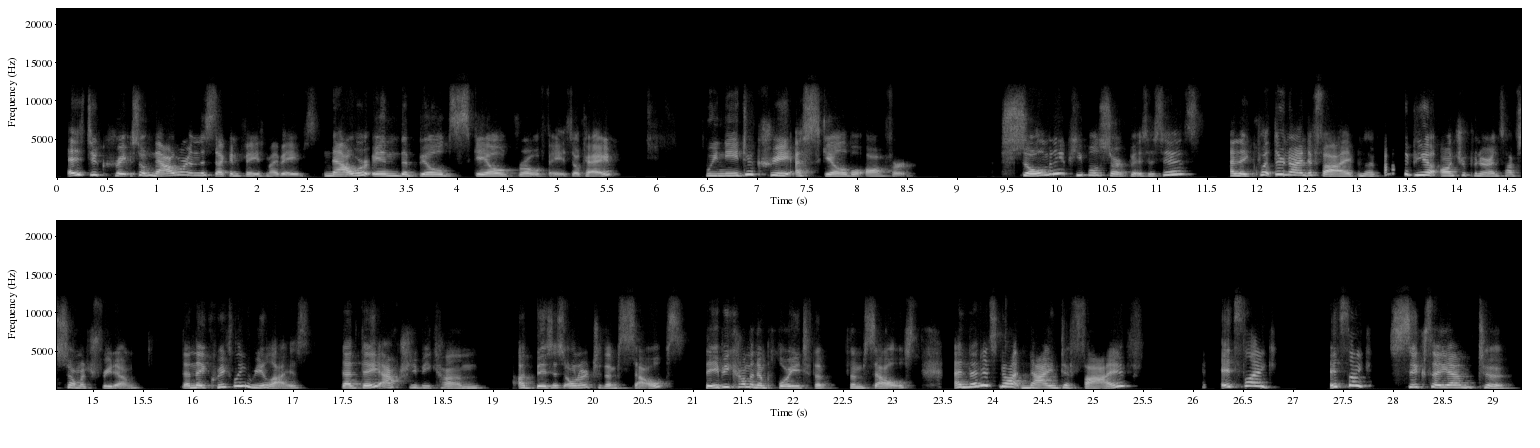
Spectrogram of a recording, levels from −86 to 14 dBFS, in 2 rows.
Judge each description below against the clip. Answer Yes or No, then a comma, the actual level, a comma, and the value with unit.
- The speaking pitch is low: No, very high, 255 Hz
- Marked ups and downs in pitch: Yes, wide, 7.3 semitones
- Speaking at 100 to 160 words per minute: No, average, 180 wpm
